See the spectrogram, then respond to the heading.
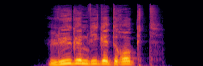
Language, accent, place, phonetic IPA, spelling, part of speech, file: German, Germany, Berlin, [ˈlyːɡn̩ viː ɡəˈdʁʊkt], lügen wie gedruckt, phrase, De-lügen wie gedruckt.ogg
- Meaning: to lie through one's teeth, to lie with abandon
